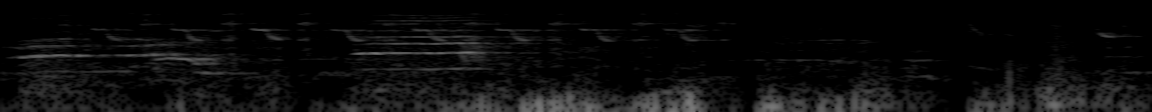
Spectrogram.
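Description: Faint bird chirping: a quick run of short chirps falling in pitch, about three a second, with a few longer held notes.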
